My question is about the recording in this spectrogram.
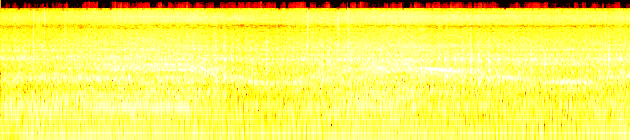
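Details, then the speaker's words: Honda Beat FI (first injection version) scooter running with a loose, marble-like rattle from the CVT; cover CVT bearing found tilted on teardown. "terdengar bunyi seperti kelereng terletak tetep biasanya untuk penyakit terdapat di bagian cover CVT ini biasanya untuk bearingnya udah aus"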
